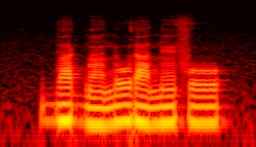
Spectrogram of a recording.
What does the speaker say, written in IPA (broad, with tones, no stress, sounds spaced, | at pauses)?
b a˧ ɡ͡b ã˨ n o˧ ɾ a˧ n ɛ̃˦ f o˦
